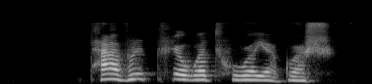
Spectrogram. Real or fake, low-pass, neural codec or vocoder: fake; 7.2 kHz; codec, 16 kHz, 0.8 kbps, ZipCodec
